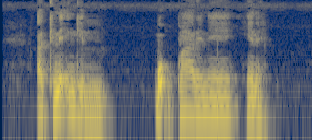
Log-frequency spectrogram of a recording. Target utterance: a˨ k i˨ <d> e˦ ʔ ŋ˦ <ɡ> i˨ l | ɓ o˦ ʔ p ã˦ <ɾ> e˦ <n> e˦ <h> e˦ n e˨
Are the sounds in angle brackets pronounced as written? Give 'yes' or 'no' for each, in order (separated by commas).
no, yes, yes, yes, yes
